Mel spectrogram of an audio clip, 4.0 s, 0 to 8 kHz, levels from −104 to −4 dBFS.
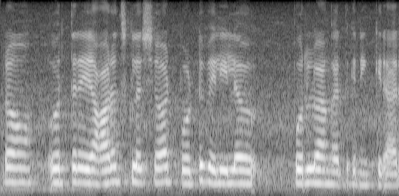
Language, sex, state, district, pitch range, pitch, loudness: Tamil, female, Tamil Nadu, Kanyakumari, 200-220 Hz, 210 Hz, -16 LUFS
